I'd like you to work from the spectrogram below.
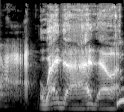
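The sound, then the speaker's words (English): A voice imitates a frog croak with a drawn-out, warbling, throaty call, fairly loud, preceded by a brief higher nasal sound and a short pause. “That's the sound you make. Much like a living frog, like a human frog.”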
